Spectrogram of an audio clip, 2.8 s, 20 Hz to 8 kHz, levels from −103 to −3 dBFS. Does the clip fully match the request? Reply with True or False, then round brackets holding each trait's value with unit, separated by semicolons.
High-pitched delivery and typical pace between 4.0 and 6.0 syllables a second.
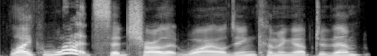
False (175 Hz; 5.0 syllables/s)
